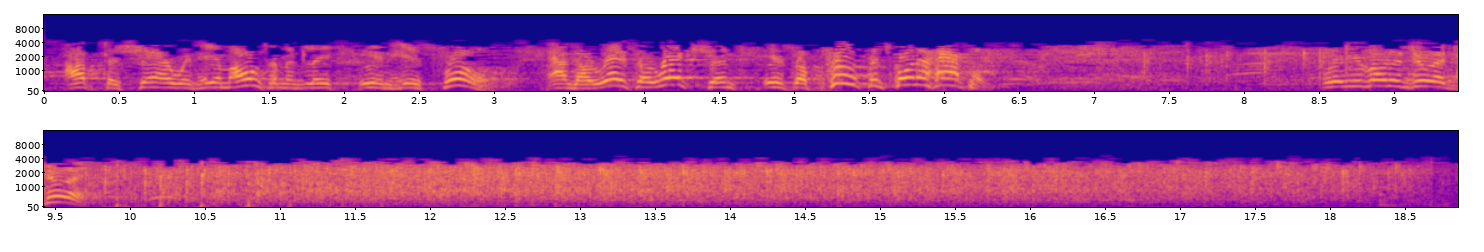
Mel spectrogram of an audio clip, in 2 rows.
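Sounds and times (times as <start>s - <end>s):
speech: 0.1s - 6.6s, 8.5s - 9.9s
audience applause: 6.9s - 18.8s.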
